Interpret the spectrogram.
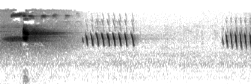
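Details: Yellowhammer, a bird that stays in the landscape through winter, giving a rapid high trill of about eight short, evenly spaced notes, repeated once more, after a brief louder rustling burst.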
